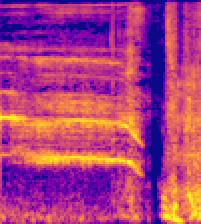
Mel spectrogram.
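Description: A person imitates a screaming goat: a loud, sustained, nasal wail held for over a second that bends downward at the end, followed by a short breathy burst of noise.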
